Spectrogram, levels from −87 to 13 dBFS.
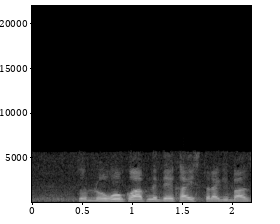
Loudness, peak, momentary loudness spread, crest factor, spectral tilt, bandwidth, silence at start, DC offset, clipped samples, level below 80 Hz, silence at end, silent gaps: -23 LUFS; -8 dBFS; 10 LU; 16 dB; -9 dB/octave; 6 kHz; 0.25 s; under 0.1%; under 0.1%; -60 dBFS; 0 s; none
